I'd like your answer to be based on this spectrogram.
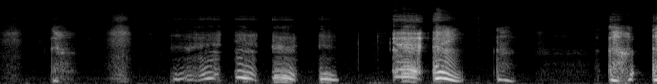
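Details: Real recorded cough, tagged asthma.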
